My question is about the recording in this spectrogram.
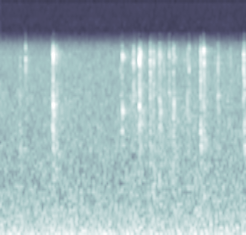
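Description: Faint computer keyboard typing: a scattered run of soft key clicks.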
